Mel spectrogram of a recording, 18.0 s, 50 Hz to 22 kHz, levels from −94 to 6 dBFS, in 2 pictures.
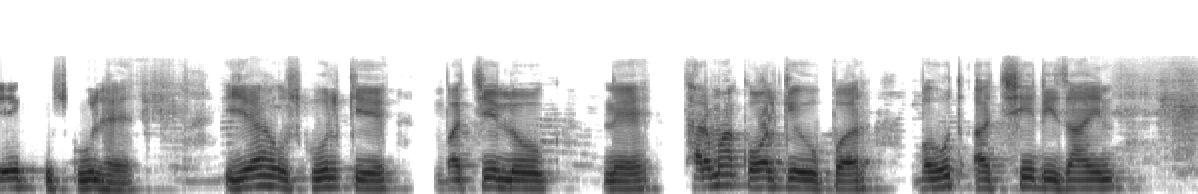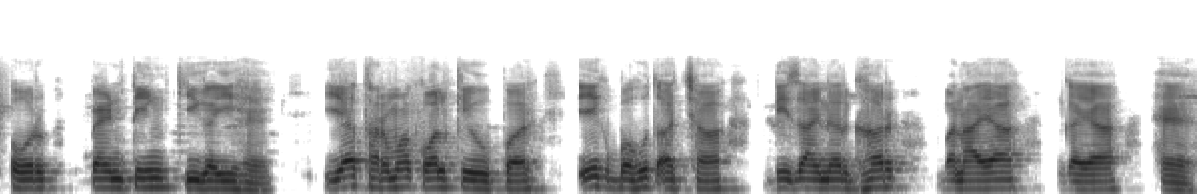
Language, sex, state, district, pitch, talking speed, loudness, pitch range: Hindi, male, Bihar, Jahanabad, 135 Hz, 115 wpm, -14 LUFS, 130-150 Hz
